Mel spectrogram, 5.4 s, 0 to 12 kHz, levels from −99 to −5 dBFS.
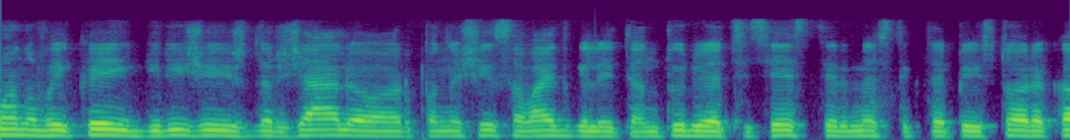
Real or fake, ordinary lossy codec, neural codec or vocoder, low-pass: real; AAC, 64 kbps; none; 7.2 kHz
